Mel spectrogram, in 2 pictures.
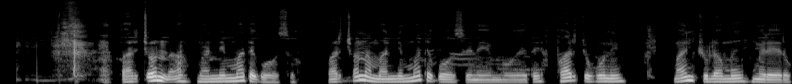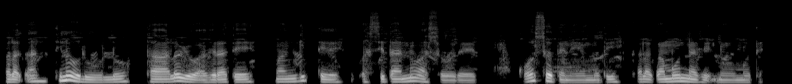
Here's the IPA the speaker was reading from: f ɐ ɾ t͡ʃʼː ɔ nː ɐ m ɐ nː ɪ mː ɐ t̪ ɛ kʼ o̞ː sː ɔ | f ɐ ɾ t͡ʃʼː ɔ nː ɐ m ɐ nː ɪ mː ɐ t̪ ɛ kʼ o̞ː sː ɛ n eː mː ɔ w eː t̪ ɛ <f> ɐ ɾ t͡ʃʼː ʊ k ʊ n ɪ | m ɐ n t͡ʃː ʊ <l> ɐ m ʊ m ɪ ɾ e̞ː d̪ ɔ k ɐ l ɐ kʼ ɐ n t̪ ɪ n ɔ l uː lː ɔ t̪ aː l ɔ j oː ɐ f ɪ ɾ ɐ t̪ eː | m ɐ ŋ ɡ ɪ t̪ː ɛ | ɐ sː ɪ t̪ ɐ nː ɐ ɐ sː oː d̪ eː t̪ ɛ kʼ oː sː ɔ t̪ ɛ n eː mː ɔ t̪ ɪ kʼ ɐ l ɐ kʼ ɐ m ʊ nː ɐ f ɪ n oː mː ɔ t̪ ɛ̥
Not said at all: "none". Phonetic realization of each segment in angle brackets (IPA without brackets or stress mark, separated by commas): f, l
